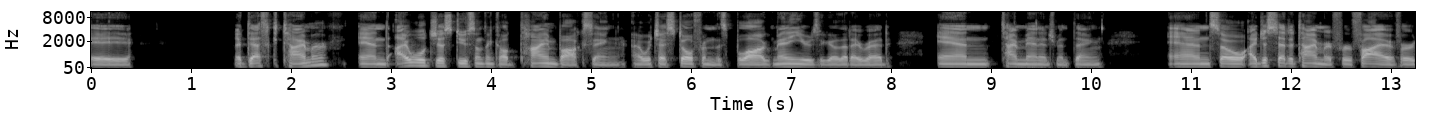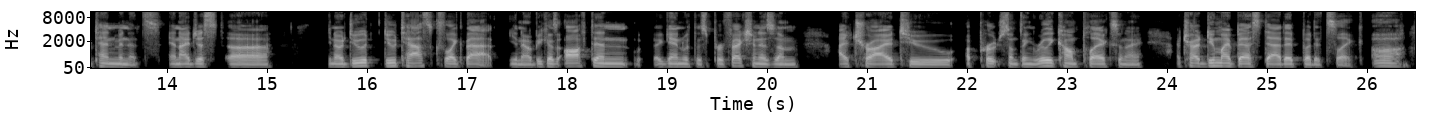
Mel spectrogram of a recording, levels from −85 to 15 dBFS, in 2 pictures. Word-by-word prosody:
a 90 Hz, -1 st, 0 dB, 1.1 s
a -, -, +1 dB
desk -, -, +1 dB
timer, 145 Hz, +11 st, +1 dB, 0.3 s
and 100 Hz, -1 st, +1 dB
I -, -, +4 dB
will 135 Hz, -1 st, +2 dB
just 120 Hz, -3 st, +4 dB
do 115 Hz, -, +1 dB
something 110 Hz, -1 st, 0 dB
called 95 Hz, -1 st, -3 dB
time 115 Hz, -2 st, +1 dB
boxing, 85 Hz, -3 st, -1 dB
which 95 Hz, +1 st, +1 dB
I -, -, +3 dB
stole 105 Hz, -, +4 dB
from 100 Hz, -3 st, -6 dB
this 85 Hz, -, -1 dB
blog 95 Hz, -1 st, +2 dB
many 105 Hz, +1 st, 0 dB
years 95 Hz, -2 st, -2 dB
ago 90 Hz, 0 st, -4 dB
that 90 Hz, -, -2 dB
I 85 Hz, -, 0 dB
read, 90 Hz, +1 st, -3 dB, 0.5 s
and 100 Hz, -1 st, +1 dB
time 105 Hz, -3 st, +1 dB
management 90 Hz, -3 st, -5 dB
thing, 90 Hz, 0 st, -5 dB, 0.7 s
and 105 Hz, 0 st, +1 dB
so 105 Hz, -2 st, +4 dB
I 105 Hz, -, +2 dB
just 130 Hz, -, +4 dB
set 120 Hz, -, +3 dB
a 115 Hz, -, 0 dB
timer 110 Hz, -6 st, +1 dB
for 95 Hz, -1 st, -5 dB
5 95 Hz, -6 st, +2 dB
or 95 Hz, -1 st, -1 dB
10 115 Hz, -1 st, -1 dB
minutes, 95 Hz, -6 st, -4 dB
and -, -, -2 dB
I -, -, +4 dB
just, -, -, +1 dB
uh, 95 Hz, -1 st, +1 dB, 0.6 s
you -, -, -9 dB
know, 105 Hz, 0 st, +2 dB
do 120 Hz, +6 st, +1 dB, 0.2 s
do 125 Hz, +1 st, 0 dB
tasks 115 Hz, -1 st, 0 dB
like -, -, 0 dB
that. -, -, +2 dB
You -, -, -8 dB
know? 90 Hz, -1 st, -2 dB
Because 105 Hz, +1 st, -1 dB
often, 115 Hz, -2 st, +2 dB, 0.3 s
again, 105 Hz, 0 st, -1 dB
with 100 Hz, -, -5 dB
this -, -, -1 dB
perfectionism, 95 Hz, -2 st, 0 dB, 0.4 s
I -, -, +1 dB
try 100 Hz, +1 st, +3 dB
to 95 Hz, -2 st, -2 dB
approach -, -, -1 dB
something 100 Hz, -2 st, -2 dB
really 125 Hz, +3 st, +3 dB
complex, 100 Hz, -1 st, +1 dB
and 95 Hz, -, -6 dB
I 90 Hz, +1 st, -7 dB, 0.4 s
I -, -, -9 dB
try 120 Hz, -2 st, +3 dB
to 110 Hz, -, -2 dB
do 125 Hz, -, +2 dB
my 120 Hz, -2 st, +3 dB
best 110 Hz, -2 st, +1 dB
at 100 Hz, 0 st, +3 dB
it, 100 Hz, 0 st, +2 dB
but 95 Hz, -, -1 dB
it's 90 Hz, -, +1 dB
like, -, -, -5 dB
"Ugh." 120 Hz, -1 st, -2 dB
100 Hz, 185 wpm, -23 LUFS, 95-110 Hz, 1.1 s, I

